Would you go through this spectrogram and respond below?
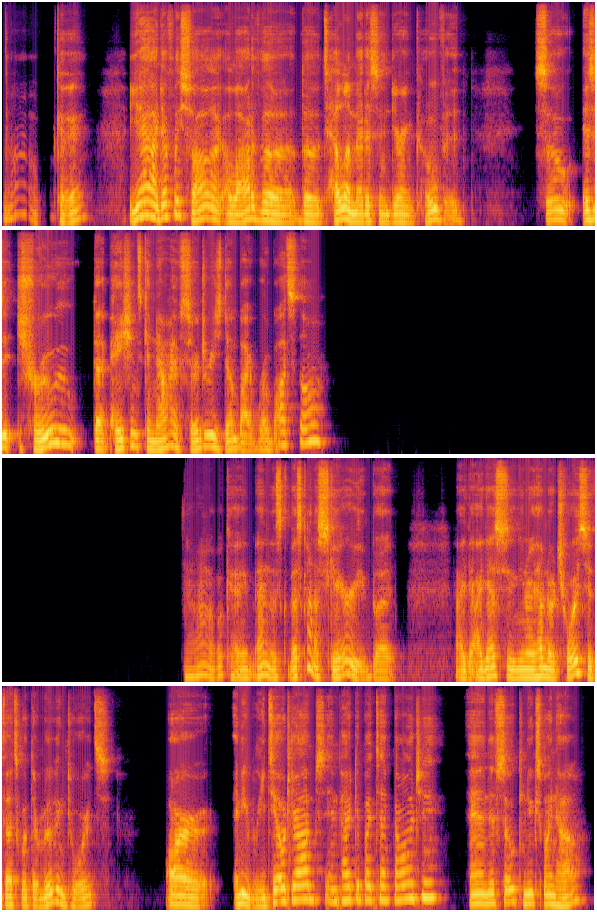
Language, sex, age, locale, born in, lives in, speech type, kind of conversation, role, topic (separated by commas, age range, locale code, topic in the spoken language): English, male, 20-24, en-US, United States, United States, read, expert-assistant, asker, How does technology impact job opportunities across industries?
